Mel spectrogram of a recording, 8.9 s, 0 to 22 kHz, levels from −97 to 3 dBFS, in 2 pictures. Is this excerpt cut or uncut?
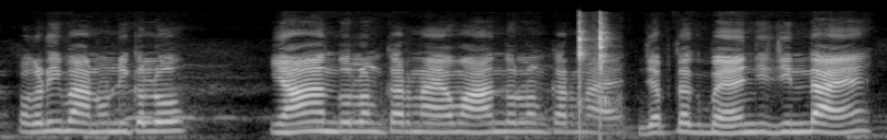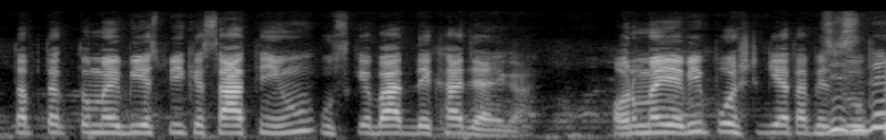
cut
